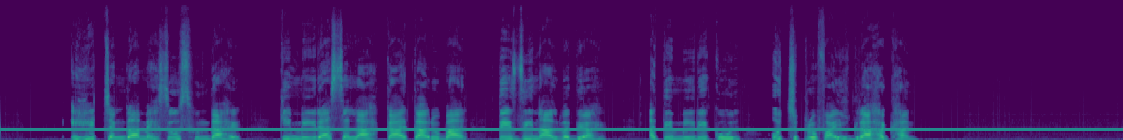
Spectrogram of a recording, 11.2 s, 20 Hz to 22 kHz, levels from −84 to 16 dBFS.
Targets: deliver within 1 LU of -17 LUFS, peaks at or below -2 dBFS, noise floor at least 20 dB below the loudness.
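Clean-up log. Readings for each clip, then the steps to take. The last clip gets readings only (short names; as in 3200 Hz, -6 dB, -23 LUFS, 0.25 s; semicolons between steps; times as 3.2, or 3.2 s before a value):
ticks 19/s; steady tone 1800 Hz; tone level -35 dBFS; loudness -27.0 LUFS; peak -8.5 dBFS; loudness target -17.0 LUFS
-> de-click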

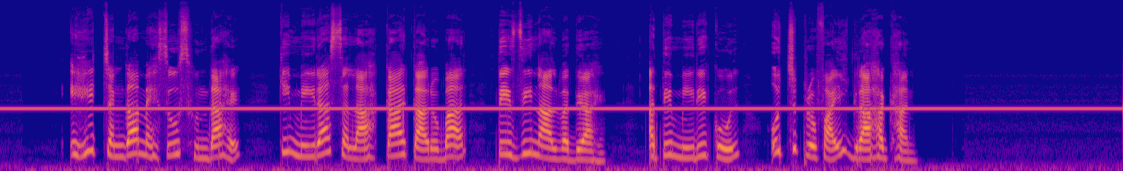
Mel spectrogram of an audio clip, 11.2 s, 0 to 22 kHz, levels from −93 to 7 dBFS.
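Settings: ticks 0.36/s; steady tone 1800 Hz; tone level -35 dBFS
-> notch 1800 Hz, Q 30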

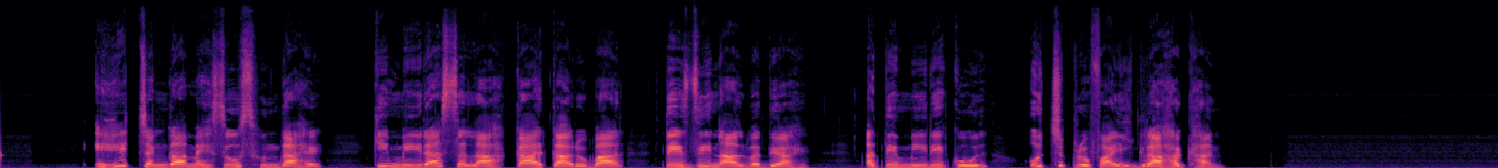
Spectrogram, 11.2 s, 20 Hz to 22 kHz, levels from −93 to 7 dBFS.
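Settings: steady tone none; loudness -26.5 LUFS; peak -9.0 dBFS; loudness target -17.0 LUFS
-> gain +9.5 dB; limiter -2 dBFS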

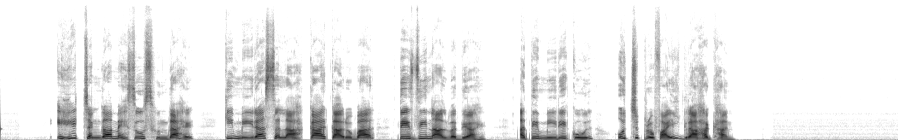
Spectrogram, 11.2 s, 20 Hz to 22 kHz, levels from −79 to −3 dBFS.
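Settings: loudness -17.5 LUFS; peak -2.0 dBFS; noise floor -56 dBFS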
